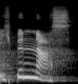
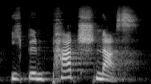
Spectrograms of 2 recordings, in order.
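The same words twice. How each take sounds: First: Loud, high, indignant complaint. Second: "patschnass" drawn out slowly and hit hard; slow, stressed "patschnass", falling; emphatic. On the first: Dripping goblin complains to the boys, indignant. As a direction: stress on "bin", falling hard. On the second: Dripping goblin stresses how wet he is, slow and emphatic. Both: Acted.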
